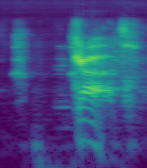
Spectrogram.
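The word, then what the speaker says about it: quatre: of French so easy cat you guys got it cat is how we say four in French cat I repeat q u a t r e cat five how do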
